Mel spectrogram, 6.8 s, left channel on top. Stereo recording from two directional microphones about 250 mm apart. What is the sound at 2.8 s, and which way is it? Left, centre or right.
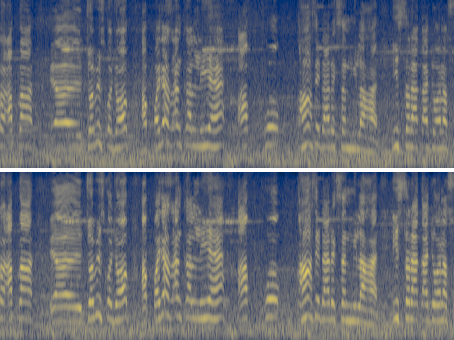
Speech, centre.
